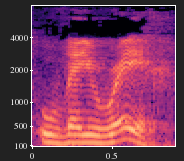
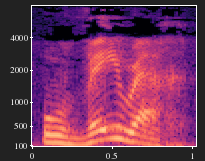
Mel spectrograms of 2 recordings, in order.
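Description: First: The stress is on the last syllable. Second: The stress is on the first syllable. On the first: It is a verb meaning he has blessed them. The speaker calls it right. "with the accent on the reish" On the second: It is a noun meaning there will be blessing. The speaker calls it wrong. "with the accent on the vase and a segol under the reish"

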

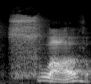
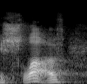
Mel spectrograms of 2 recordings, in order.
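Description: First: The word begins with an 's' sound. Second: The word begins with an 'sh' sound. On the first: It is read as quail. "we read it as if it would say with a samach or a sin" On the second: It is read as tranquility. "it was shlav, with a shin"

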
